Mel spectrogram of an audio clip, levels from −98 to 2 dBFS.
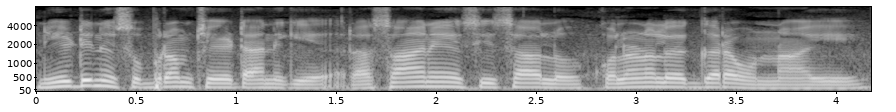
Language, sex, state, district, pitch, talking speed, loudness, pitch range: Telugu, male, Telangana, Hyderabad, 145 Hz, 115 wpm, -15 LUFS, 125-160 Hz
